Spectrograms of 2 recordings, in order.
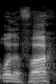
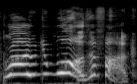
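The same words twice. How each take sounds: First: Said in the usual way. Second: Much higher, slower, stunned what the fuck; disbelieving cry. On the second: Real, not acted. Reacting to the bot's nonsense, high stunned disbelief. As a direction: pitch shoots up in sheer disbelief.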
